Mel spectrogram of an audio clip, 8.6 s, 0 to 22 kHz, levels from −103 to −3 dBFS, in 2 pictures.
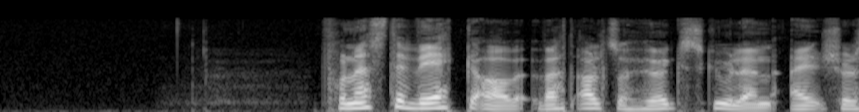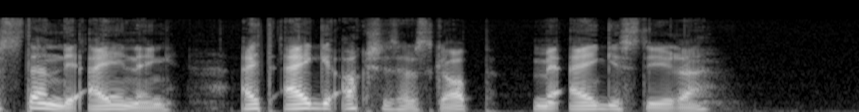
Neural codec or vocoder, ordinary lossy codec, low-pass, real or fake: none; none; 10.8 kHz; real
